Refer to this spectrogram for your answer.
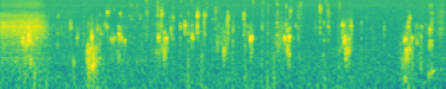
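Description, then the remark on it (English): Someone gulps down a bubbly drink that has gone flat, a run of wet swallows and small mouth clicks over about five seconds, quiet and with no talking. “I gotta take a sip of my bubbly here”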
